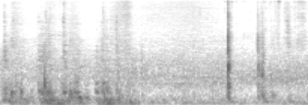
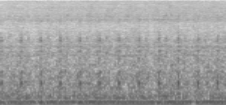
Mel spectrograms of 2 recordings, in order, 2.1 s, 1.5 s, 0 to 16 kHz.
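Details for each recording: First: 1967 Rolls-Royce Silver Shadow, just back from the shop, started after pumping the throttle: starter turns over sluggishly with uneven labored chugs before catching into a rough idle; slow crank from a low battery needing replacement. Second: Rolls-Royce Silver Shadow V8 at idle: quick, even knocking tick from the engine-driven hydraulic pump running normally; it powers the suspension, brakes and steering on RR363 fluid, and the hydraulic system was recently rebuilt.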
